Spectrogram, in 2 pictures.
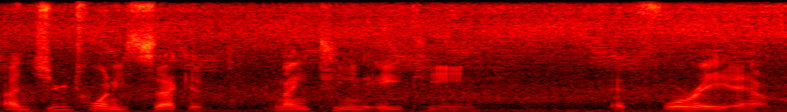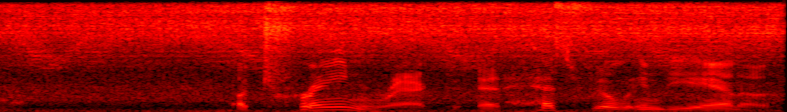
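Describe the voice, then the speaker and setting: Slow, animated man in outdoor wind noise. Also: on the low side. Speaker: vlog host. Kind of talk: on-location history vlog, talking to camera. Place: outdoors in an open park-like cemetery. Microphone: camera at arm's length.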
